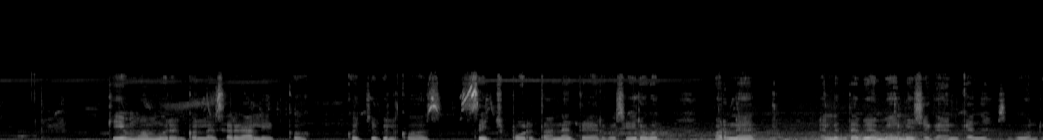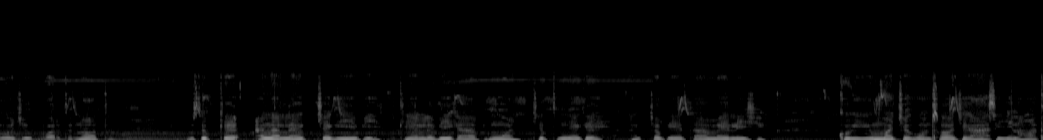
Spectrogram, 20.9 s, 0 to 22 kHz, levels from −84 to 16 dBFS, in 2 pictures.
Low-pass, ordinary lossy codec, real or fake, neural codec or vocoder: none; none; real; none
